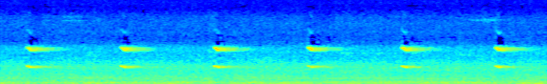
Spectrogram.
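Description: Short electronic beep repeating evenly about every second and a quarter, six times, over a steady low machine hum and hiss.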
